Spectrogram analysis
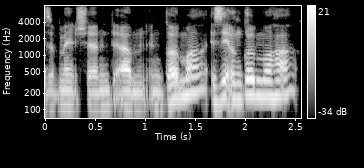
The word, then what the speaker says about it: Ngumoha: Because obviously, what Rio, as you guys have mentioned, Ngoma, is it Ngumoha? Ngumoha. I'll let you pronounce it.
